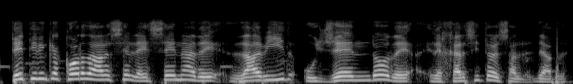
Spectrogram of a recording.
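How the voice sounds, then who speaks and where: A man with a Rioplatense Spanish accent teaches a Bible class as a priest, speaking slowly in a high, lively voice. He explains patiently and keeps asking his listeners whether they follow. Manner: explanatory, frequent checks like ¿sí? and ¿ven?.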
